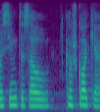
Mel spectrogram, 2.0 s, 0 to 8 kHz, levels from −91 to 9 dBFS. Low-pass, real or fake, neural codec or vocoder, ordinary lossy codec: 7.2 kHz; real; none; AAC, 32 kbps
